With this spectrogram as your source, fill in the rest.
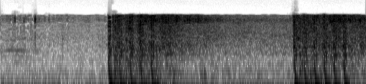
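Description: Gunfire in the Fortnite video game: a loud, close rapid burst of automatic shots, a brief pause, then another burst, over faint background chatter.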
